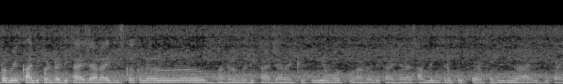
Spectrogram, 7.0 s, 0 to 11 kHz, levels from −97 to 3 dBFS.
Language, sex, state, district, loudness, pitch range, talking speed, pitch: Hindi, female, Chhattisgarh, Kabirdham, -31 LUFS, 225-250 Hz, 255 wpm, 235 Hz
